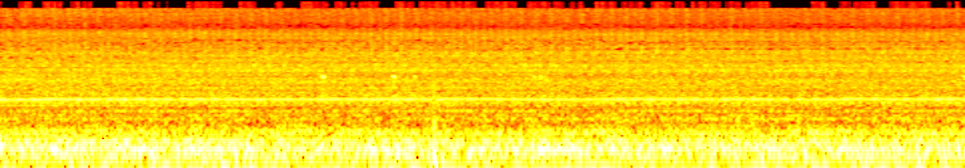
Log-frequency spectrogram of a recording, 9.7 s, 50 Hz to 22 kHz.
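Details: 2003 Mazda Miata MX-5 at steady idle: a thin, high, constant squeak-like chirp rides over the engine; the chirp's source is not identified.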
